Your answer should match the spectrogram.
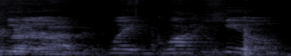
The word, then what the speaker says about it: guajillo: Wait, guajillo. You have to go from the throat like Guajillo.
